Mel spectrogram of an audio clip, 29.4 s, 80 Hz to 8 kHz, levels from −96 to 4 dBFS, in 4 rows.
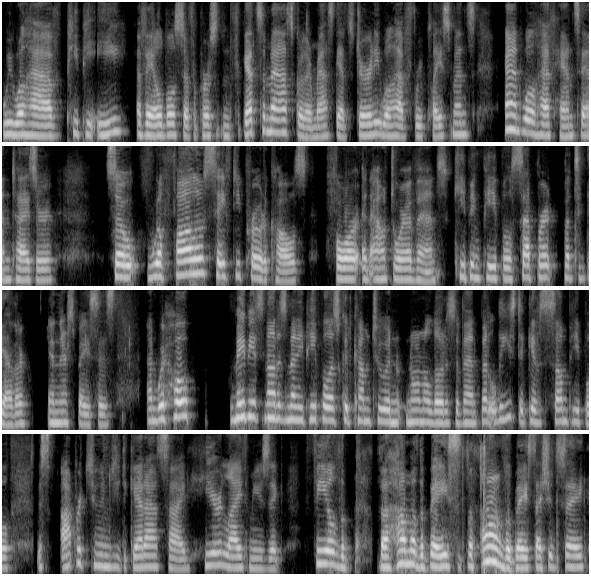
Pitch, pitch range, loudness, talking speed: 195 Hz, 180-220 Hz, -22 LUFS, 180 wpm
